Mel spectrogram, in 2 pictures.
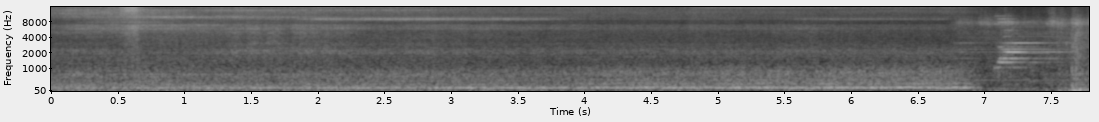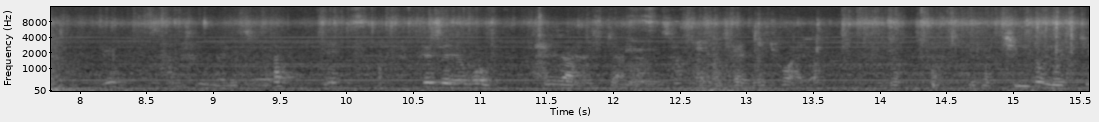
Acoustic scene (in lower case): subway train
